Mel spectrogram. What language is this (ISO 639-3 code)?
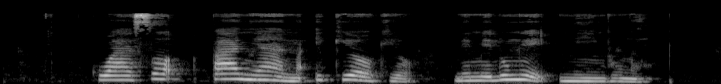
yav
